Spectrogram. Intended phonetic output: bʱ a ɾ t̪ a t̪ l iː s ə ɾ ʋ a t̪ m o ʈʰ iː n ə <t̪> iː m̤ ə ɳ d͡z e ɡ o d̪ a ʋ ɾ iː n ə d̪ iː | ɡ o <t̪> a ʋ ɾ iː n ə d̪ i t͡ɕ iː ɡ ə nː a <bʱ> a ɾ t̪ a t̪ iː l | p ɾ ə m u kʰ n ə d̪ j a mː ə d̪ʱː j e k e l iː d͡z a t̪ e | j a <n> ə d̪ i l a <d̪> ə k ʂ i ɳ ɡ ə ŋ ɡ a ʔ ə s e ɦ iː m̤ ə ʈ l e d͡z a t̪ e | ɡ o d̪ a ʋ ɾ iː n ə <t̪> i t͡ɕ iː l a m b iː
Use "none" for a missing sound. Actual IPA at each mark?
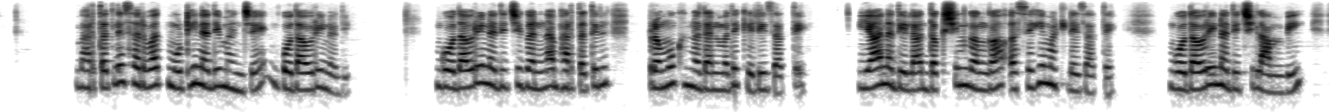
d̪, d̪, bʱ, n, d̪, d̪

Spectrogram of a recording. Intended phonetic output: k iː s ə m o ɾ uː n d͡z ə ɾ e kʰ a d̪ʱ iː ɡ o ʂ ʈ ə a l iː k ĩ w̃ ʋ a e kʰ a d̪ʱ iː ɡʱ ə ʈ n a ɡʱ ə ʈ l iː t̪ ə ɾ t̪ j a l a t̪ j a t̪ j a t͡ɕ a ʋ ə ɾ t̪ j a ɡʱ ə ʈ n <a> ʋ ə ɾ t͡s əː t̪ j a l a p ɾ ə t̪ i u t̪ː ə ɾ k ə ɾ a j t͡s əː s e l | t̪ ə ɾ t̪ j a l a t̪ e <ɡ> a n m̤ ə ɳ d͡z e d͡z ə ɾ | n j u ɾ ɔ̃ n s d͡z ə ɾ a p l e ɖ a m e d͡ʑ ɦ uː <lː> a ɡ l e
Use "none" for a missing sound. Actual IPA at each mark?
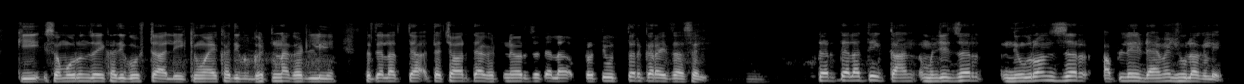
e, k, l

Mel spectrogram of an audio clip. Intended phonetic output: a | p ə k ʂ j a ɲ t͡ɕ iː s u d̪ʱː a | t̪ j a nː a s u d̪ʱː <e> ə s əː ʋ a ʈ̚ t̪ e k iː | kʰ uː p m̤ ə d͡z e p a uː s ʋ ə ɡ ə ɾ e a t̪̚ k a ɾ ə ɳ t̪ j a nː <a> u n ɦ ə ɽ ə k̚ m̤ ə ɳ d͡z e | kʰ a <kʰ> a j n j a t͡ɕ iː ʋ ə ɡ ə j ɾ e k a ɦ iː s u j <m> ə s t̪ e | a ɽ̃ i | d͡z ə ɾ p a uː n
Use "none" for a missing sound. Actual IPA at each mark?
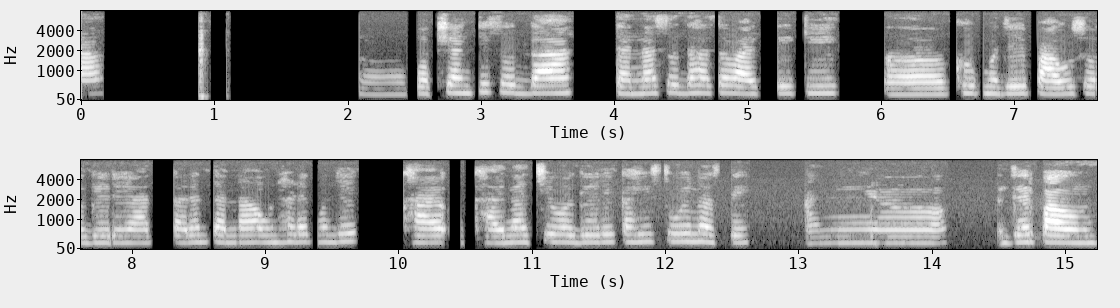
a, a, kʰ, n

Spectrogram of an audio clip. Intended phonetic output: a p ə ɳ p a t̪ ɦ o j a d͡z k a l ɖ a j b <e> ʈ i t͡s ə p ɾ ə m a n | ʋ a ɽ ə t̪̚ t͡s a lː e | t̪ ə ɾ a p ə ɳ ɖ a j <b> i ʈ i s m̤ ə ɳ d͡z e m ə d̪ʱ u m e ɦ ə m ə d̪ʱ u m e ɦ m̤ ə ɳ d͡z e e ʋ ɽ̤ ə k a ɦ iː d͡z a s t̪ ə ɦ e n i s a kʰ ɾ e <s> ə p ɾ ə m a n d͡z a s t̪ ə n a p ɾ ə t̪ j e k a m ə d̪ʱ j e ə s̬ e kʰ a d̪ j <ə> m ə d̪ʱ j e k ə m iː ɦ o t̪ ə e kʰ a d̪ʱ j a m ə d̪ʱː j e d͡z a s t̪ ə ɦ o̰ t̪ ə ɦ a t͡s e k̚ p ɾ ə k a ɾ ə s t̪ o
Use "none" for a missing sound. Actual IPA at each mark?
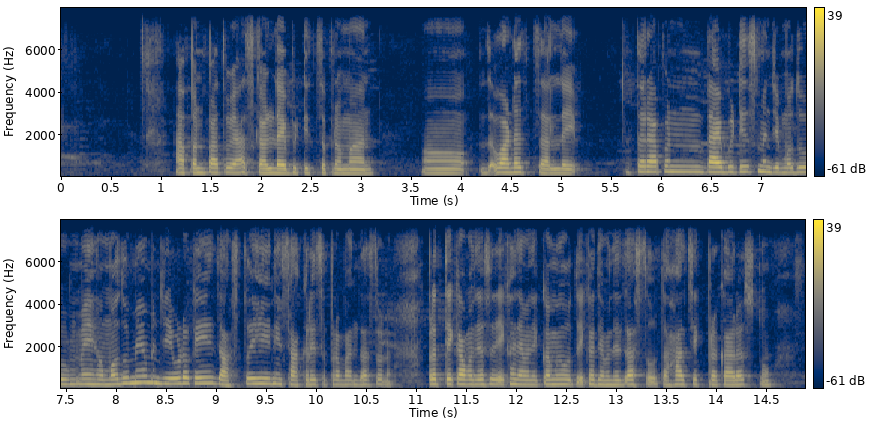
i, b, t͡s, a

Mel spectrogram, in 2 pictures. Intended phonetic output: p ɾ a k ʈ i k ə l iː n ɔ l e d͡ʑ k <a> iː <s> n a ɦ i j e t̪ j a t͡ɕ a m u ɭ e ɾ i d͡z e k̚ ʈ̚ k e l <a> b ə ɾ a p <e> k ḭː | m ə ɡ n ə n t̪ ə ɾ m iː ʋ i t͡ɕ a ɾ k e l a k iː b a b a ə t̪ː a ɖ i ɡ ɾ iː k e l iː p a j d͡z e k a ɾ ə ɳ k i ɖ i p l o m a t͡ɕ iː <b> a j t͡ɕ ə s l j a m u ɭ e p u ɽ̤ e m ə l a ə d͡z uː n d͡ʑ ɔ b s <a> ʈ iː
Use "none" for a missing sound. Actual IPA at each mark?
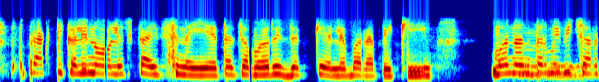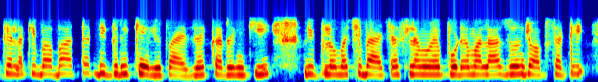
a, t͡s, e, e, b, a

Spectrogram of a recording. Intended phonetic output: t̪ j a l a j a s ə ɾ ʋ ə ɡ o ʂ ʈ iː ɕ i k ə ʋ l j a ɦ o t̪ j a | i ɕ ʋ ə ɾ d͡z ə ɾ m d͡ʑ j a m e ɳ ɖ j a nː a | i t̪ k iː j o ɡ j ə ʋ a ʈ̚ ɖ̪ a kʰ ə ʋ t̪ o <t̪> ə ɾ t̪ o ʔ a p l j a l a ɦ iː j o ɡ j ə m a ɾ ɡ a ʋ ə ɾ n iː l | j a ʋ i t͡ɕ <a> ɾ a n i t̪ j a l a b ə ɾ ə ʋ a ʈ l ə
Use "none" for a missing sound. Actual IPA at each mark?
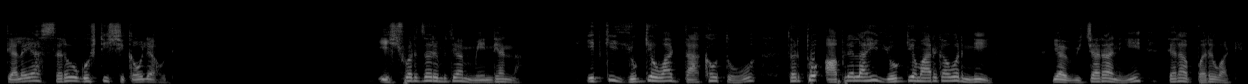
t̪, a

